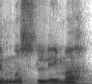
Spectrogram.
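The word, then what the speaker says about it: muslimah: i mean you you in reading this is pronounced as ha muslim is added by goltha in writing it will be muslim but in reading we'll say muslima what will we call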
